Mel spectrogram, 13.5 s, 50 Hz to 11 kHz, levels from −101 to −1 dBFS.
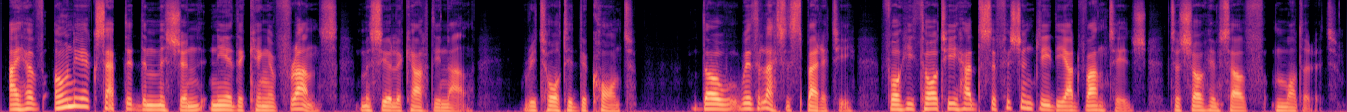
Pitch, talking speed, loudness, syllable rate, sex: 125 Hz, 145 wpm, -20 LUFS, 5.0 syllables/s, male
